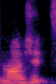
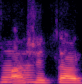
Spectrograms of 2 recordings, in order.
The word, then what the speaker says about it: 맛있다: the Korean restaurant across from Analog, is it Majitsa? Mashita grill. Majitsa? Mhm. Is that how you pronounce it?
